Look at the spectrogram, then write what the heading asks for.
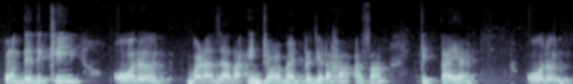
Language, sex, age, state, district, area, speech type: Dogri, female, 30-45, Jammu and Kashmir, Samba, rural, spontaneous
